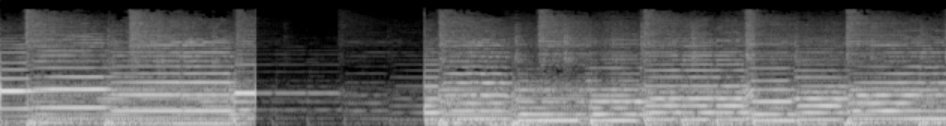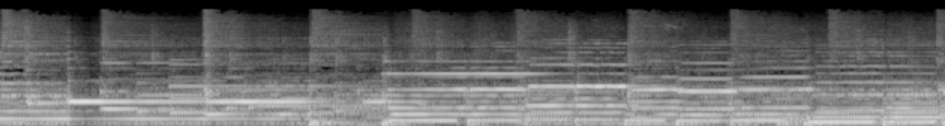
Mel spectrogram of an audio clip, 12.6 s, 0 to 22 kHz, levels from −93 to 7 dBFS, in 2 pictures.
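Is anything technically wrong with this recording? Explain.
Yes. From 1.70 to 2.83 s the audio drops by about 30 dB, background included, then returns at full level. The likely cause is one channel inverted. One stereo channel had its polarity reversed before the mix to mono. Whatever the two channels shared then cancelled in the sum. Only the small difference between them survives, and that leftover residue is what remains audible during this stretch.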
